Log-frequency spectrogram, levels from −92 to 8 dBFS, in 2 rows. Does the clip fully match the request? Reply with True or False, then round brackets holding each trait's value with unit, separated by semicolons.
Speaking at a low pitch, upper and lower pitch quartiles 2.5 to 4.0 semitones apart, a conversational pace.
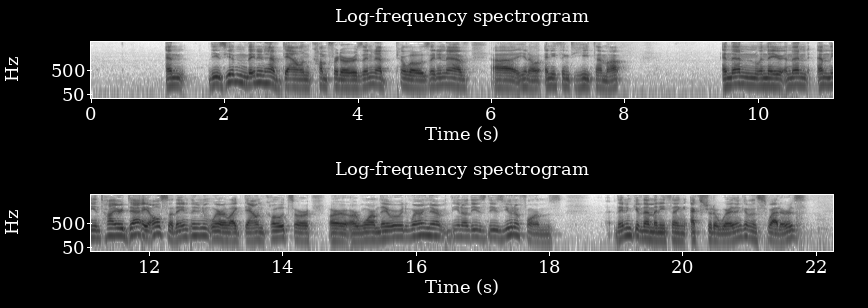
False (115 Hz; 4.4 semitones; 180 wpm)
